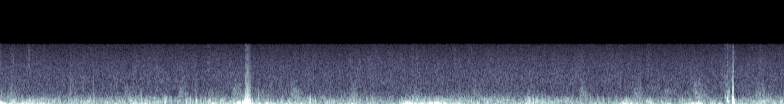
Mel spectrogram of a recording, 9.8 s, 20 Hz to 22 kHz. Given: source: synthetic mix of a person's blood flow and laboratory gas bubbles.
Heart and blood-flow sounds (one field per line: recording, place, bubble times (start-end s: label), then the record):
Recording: Doppler ultrasound of blood flow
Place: subclavian vein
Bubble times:
9.06-9.15 s: bubbles
From the record:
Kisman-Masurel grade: 112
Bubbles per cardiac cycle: 1 to 2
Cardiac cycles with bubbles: 1 to 10%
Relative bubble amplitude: moderate (0.250 to 0.450)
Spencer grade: 1 (occasional bubble signal discernible with the cardiac motion signal, with majority of cardiac periods free of bubbles)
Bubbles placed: anywhere in the cardiac cycle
